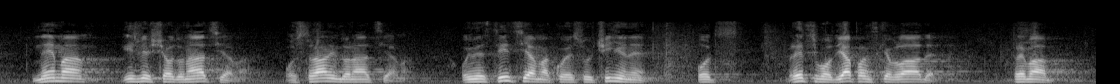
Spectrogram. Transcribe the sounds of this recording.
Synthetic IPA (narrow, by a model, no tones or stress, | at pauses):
ne̞ːmaizʋje̞ʃt͡ɕaod̪o̞naːt̪sijama̰ | ost̪ɾaːnimd̪o̞naːt̪sija̰ma̰ | oinʋe̞st̪iːt̪sijamako̞je̞suːt͡ʃiɲe̞ne̞ | od̪ | ɾe̞t̪simoːd̪japanske̞ʋlˠaːd̪e̞ | pɾe̞ma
